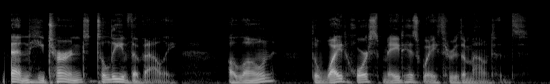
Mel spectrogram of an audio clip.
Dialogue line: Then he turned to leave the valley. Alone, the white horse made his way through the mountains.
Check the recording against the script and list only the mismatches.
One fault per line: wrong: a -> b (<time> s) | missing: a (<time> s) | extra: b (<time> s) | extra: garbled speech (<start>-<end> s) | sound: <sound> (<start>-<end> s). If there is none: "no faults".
sound: dropout (0.0-0.1 s)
